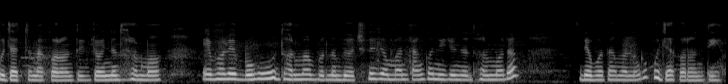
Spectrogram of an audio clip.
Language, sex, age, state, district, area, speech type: Odia, female, 18-30, Odisha, Koraput, urban, spontaneous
